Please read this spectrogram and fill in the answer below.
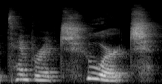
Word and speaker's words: temperature: tour chore that's right temperature and this becomes a schwa sound so that becomes a lazy vowel because any vowel may say uh or it in an unstressed syllable and two are turns into temperature do you hear that that's assimilation again when sounds become more similar so that they're easy to say in your mouth all right temperature great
